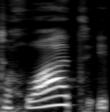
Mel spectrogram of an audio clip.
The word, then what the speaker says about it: droite: And droite is spelled D-R-O-I-T-E. Yes, because I sound the T. You hear when I say droite or à droite, I sound the T. Therefore, it's not final. It is followed by an E, which is not pronounced.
